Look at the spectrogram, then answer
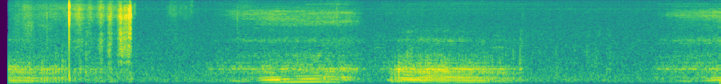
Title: snoring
